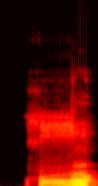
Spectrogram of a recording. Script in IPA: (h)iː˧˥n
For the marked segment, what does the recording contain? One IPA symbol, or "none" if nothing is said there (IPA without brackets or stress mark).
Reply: h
